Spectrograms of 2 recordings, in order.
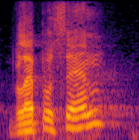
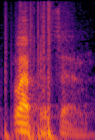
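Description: First: The voice rises at the end. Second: The voice falls at the end. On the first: It asks whether they see. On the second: It states that they see.

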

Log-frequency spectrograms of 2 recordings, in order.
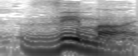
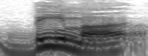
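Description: First: The word begins with a v sound. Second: The word begins with a b sound. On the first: The speaker calls it right. "It is a v sound. So it is vima" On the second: The speaker calls it wrong. "bima is what is normally used because they pronounce the second letter of the Greek alphabet, b"

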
